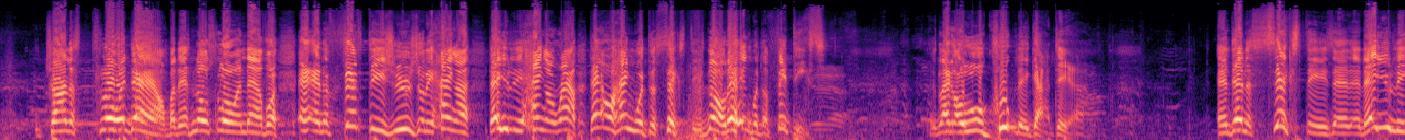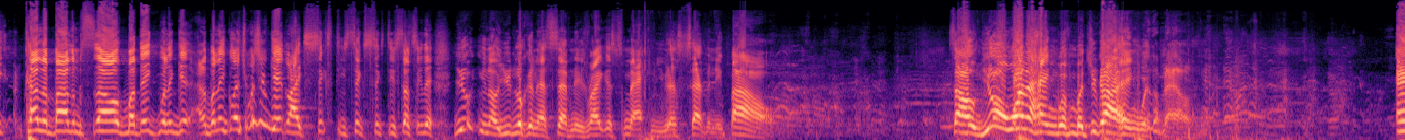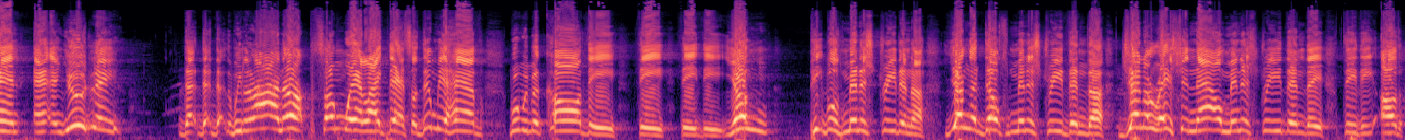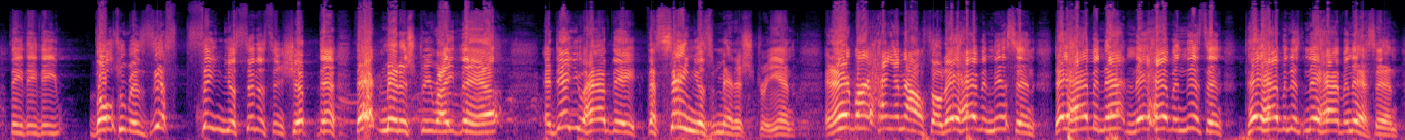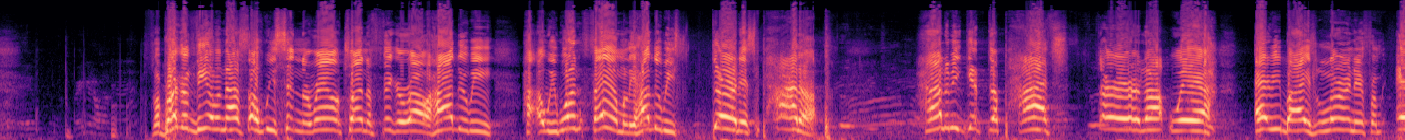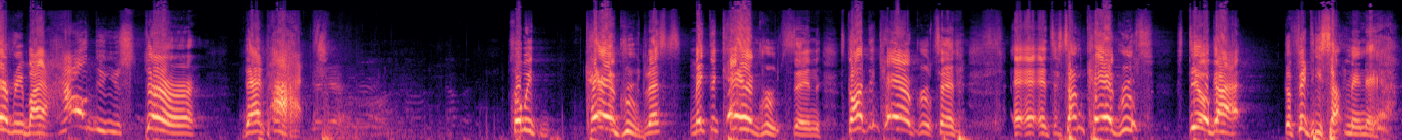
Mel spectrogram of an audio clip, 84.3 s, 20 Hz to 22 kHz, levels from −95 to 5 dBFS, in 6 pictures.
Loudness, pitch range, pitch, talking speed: -10 LUFS, 255-335 Hz, 295 Hz, 190 wpm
